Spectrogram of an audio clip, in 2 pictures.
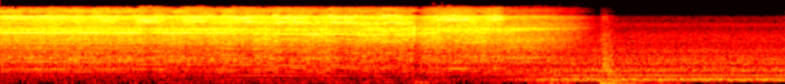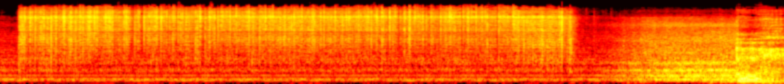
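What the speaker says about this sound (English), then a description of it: "I'm now just going to grind a bevel on the pipes and then weld them up." Grinding a bevel on metal pipes with a power grinder, a loud continuous harsh grinding roar that changes pitch as the tool is pressed and eased off the pipe, no talk.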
